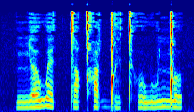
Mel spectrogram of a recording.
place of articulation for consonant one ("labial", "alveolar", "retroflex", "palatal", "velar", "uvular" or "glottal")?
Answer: palatal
